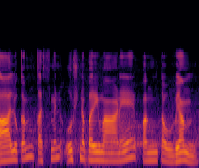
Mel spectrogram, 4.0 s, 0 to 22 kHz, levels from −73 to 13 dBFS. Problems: constant background noise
